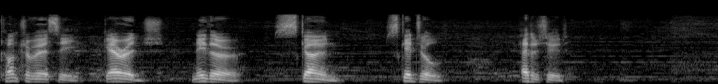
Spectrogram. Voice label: Putaruru NZ 2 yrs male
